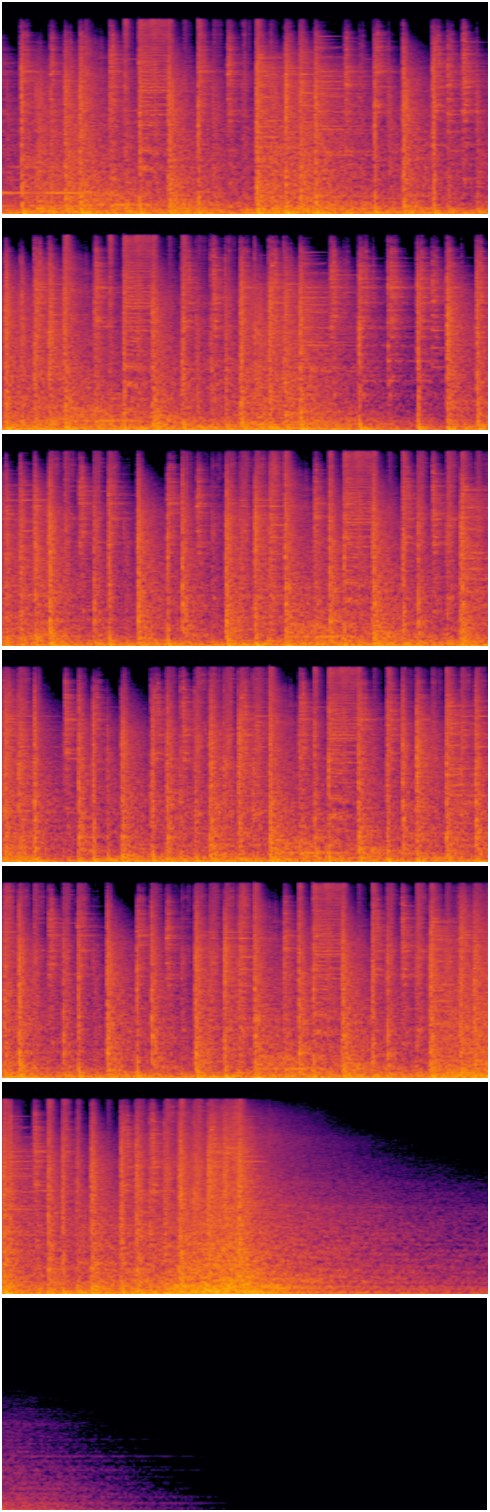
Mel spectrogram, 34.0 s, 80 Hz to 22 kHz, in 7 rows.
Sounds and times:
Music: 0:00.0 - 0:30.9.

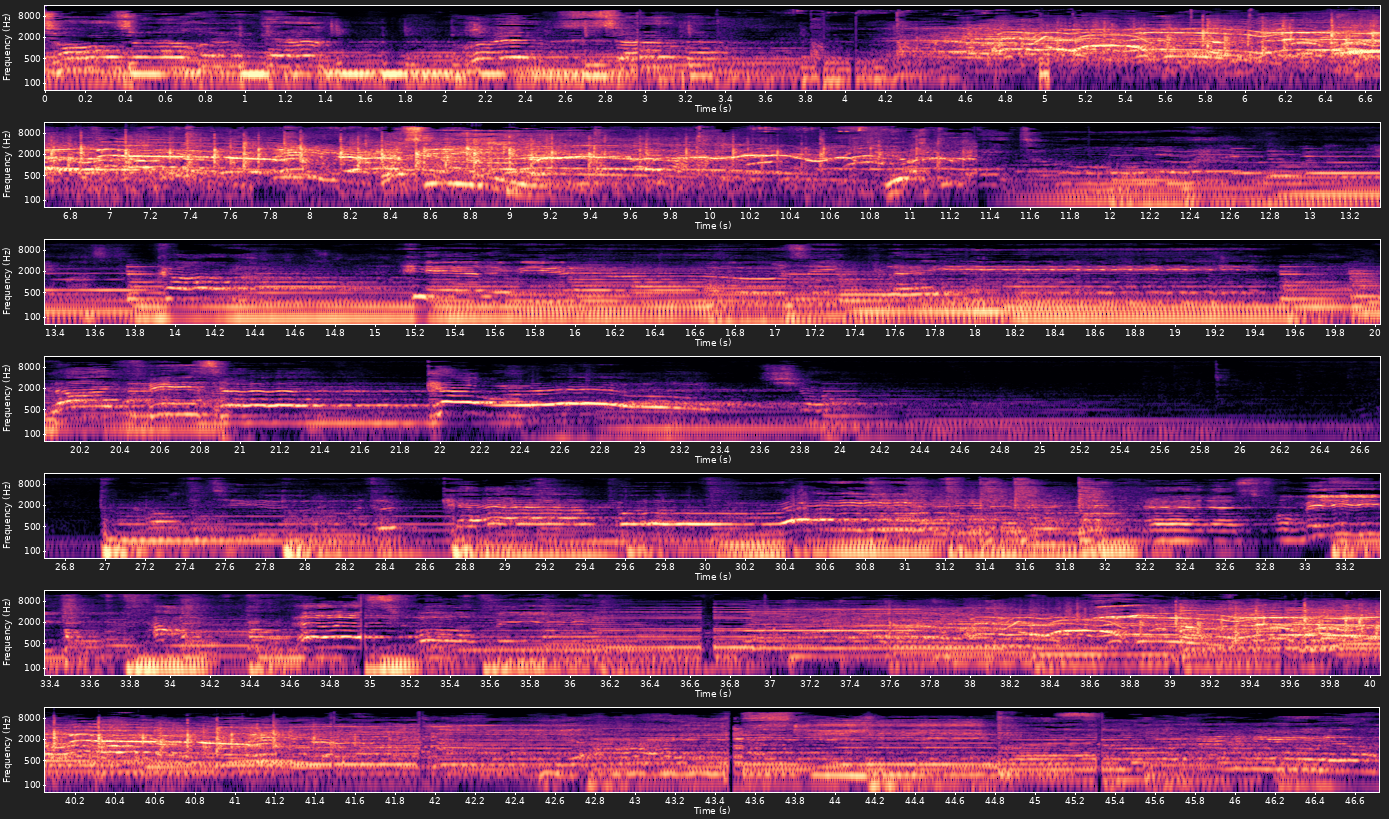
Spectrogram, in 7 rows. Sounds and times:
Music: 0:00.0 - 0:05.6, 0:10.2 - 0:46.7
Inside, large room or hall: 0:00.0 - 0:46.7.

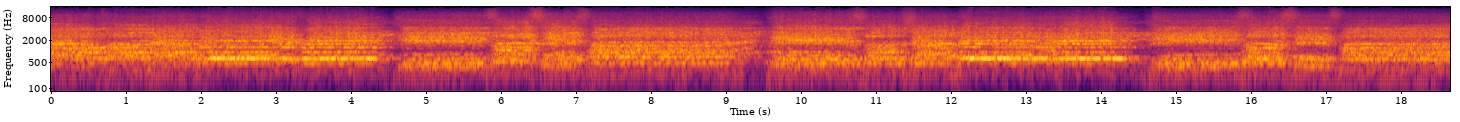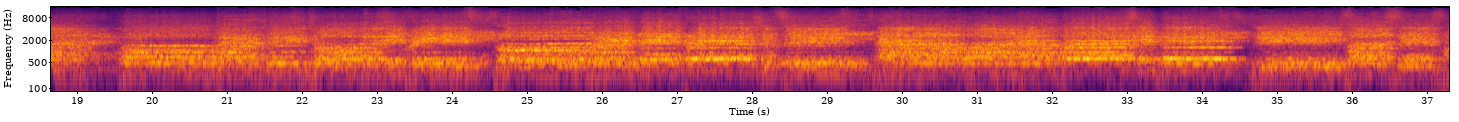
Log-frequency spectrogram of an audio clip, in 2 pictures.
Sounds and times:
A capella: 0:00.0 - 0:37.2
Choir: 0:00.0 - 0:37.2
Gospel music: 0:00.0 - 0:37.2.

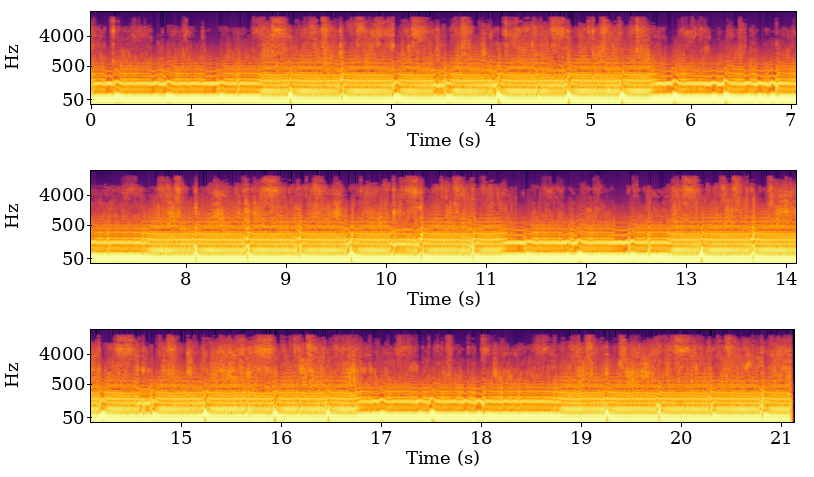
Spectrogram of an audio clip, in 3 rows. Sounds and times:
Music: 0:00.0 - 0:21.1.

